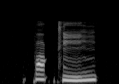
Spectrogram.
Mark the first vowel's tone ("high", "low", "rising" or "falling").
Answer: high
